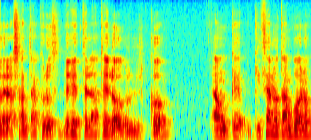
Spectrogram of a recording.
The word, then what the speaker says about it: Tlatelolco: Bueno, Colegio de la Santa Cruz de lo que ahora se pronuncia comúnmente Tlatelolco, pero en aquel entonces era Tlatelulco, como no se decía toltecas, sino tultecas, etc.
